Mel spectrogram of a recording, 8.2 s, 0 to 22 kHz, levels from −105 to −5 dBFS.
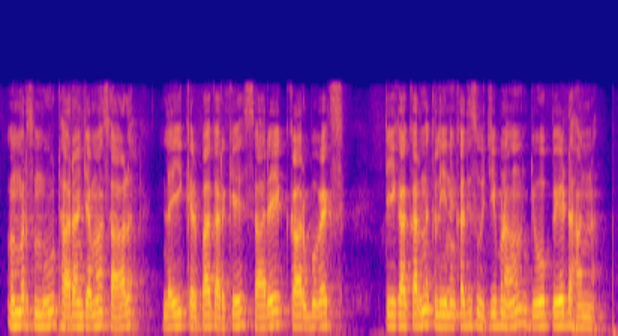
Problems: background sounds at intervals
